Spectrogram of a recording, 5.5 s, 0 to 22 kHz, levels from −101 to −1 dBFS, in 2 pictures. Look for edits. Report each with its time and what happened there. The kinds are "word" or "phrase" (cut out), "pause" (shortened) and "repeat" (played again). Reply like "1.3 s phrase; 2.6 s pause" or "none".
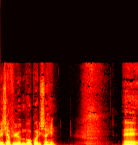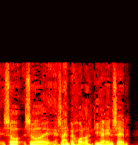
none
